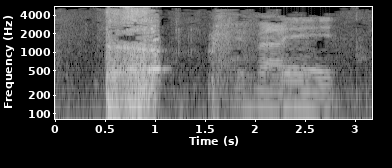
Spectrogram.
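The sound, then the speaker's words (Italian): A loud, rough burp bursts out for about half a second, followed by quieter voiced sounds. “Fa bene ruttare, come ha detto il nostro amico Paolo Cevoli”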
